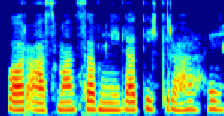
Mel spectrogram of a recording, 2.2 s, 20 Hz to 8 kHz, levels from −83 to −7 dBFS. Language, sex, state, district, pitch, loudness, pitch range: Hindi, female, Chhattisgarh, Balrampur, 205 Hz, -21 LUFS, 200-220 Hz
